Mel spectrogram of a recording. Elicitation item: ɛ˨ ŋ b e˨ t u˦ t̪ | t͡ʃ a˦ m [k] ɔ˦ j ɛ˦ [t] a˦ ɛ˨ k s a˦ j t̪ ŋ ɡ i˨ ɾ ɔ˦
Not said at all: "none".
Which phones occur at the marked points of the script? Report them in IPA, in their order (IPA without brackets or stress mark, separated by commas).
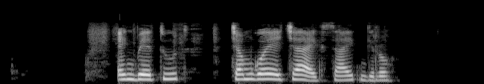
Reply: ɡ, t͡ʃ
